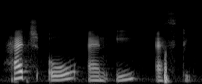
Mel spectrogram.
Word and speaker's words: honest: Look at the spelling, children. Honest. So H is a consonant sound. Yes or no? So what should come before consonant sound? A should come before consonant sound. But here it's not the case, because in this word H is silent.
